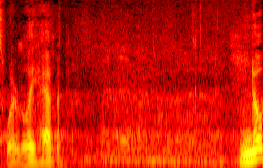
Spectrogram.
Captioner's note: laughter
